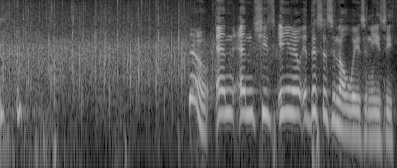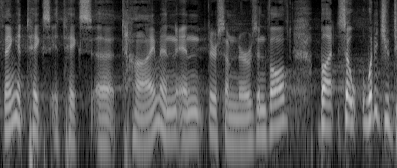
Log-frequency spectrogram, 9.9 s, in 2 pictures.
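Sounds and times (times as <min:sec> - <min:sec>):
audience applause: 0:00.0 - 0:03.4
speech: 0:02.4 - 0:09.9.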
